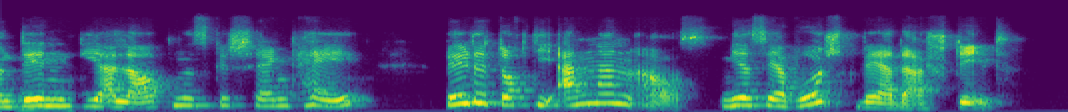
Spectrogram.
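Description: Over a quiet background, a woman with a high voice speaks at a moderate pace, her tone bright and sharp and her intonation lively. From Berlin, Germany. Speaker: leadership coach and keynote speaker. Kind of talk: casual interview. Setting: video call.

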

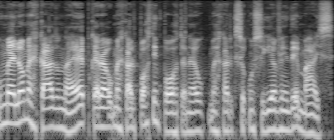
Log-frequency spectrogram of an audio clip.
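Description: This man's pitch sits fairly high. It varies in an ordinary way. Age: 20s. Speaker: entrepreneur. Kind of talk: interview. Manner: halting.

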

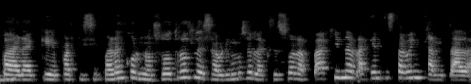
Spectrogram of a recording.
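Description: A woman with a Mexican accent, fairly high pitch and fairly quick pace. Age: 30s. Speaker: dance teacher. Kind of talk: interview.

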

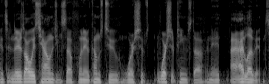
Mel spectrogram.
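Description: Fairly low-pitched and fairly quick, a man with a normal speaking voice talks with fairly even intonation and hardly any pauses. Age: 30s. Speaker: church musician and worship singer. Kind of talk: casual chat.

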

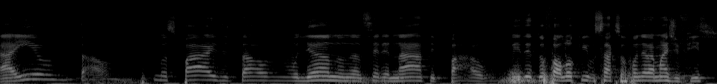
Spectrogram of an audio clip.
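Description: Big swings in loudness mark this man's speech, which has a high pitch, ordinary pitch variation and a moderate pace. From São Paulo, Brazil. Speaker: saxophonist. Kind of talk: casual chat.

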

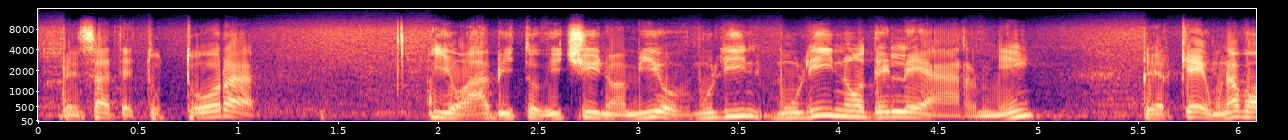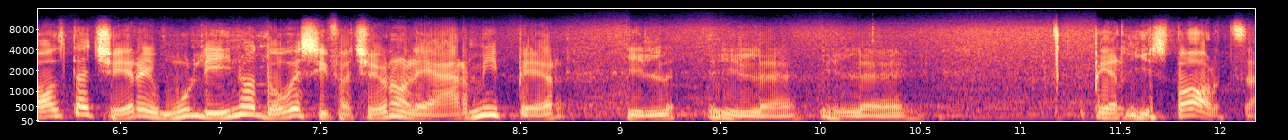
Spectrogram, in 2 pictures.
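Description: A man speaks at a fairly slow pace in a fairly high pitch with very wide pitch swings, very even loudness, and long, frequent pauses over noticeable background noise. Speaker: author and illustrator. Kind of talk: talk to young audience. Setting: stage with audience.

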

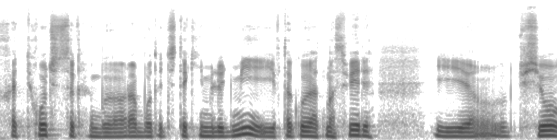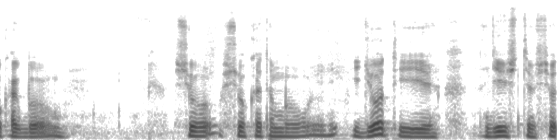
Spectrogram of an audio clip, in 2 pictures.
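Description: A man at medium pitch and a fairly slow pace, dark, mellow tone, in a dry, close sound with no echo. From Russia. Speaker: podcast host, surveyor. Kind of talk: casual monologue. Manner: halting, many fillers.

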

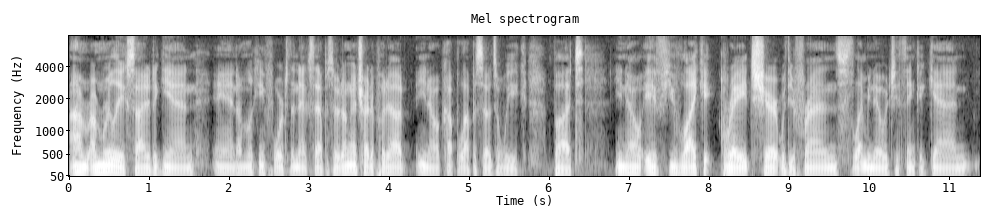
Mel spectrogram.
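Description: A man speaks at a medium pitch and a fairly quick pace, his intonation monotone and flat. The recording is very clean, with a silent background. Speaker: tennis coach and podcast host. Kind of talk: casual solo monologue. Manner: unscripted, many filler words.

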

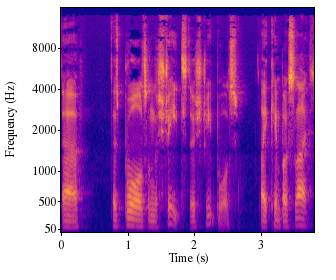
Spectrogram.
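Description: A man with an English accent speaks fairly slowly at a medium pitch. The recording is very clean, with a silent background. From England. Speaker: podcast host. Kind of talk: casual solo monologue. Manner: rambling, frequent fillers.

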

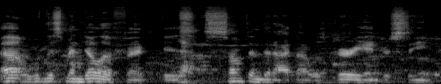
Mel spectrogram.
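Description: Over music in the background, a man with a medium-pitched voice speaks at a fairly quick pace with ordinary pitch variation. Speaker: podcast co-host. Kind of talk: casual chat.

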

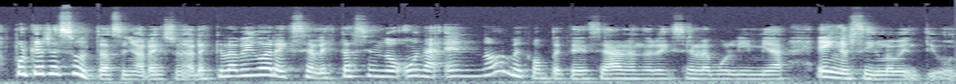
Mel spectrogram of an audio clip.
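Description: Hardly pausing, a woman talks at a very fast pace in a medium pitch. Her pitch swings very widely. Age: 20s. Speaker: podcast host and illustrator. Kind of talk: casual monologue.

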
